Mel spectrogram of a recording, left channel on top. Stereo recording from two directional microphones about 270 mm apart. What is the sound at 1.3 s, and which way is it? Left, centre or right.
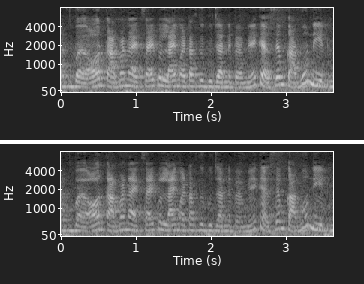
Speech, right.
